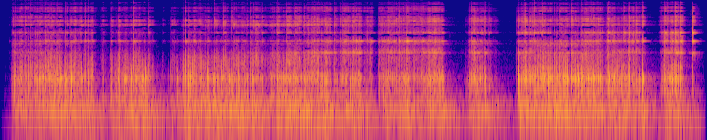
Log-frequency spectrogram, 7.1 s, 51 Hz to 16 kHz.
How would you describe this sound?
stone on stone dragging1
stone dragging on stone
concrete, stone, grinding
